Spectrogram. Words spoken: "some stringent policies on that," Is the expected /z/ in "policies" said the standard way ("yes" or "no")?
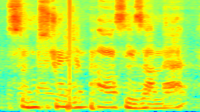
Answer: yes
